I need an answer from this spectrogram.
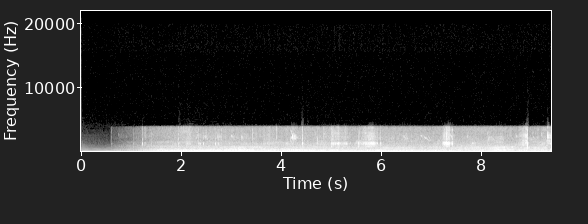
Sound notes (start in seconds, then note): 0.7 birds chirping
